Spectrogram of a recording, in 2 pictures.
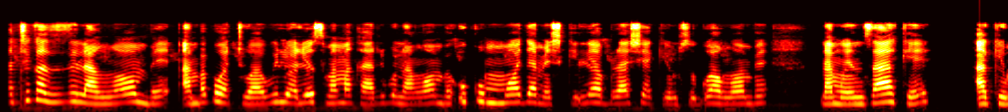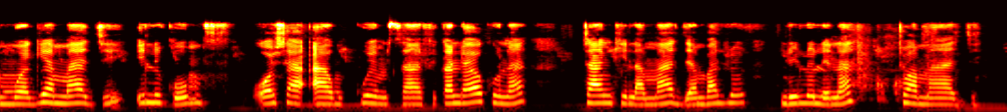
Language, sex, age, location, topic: Swahili, female, 18-24, Kisii, agriculture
